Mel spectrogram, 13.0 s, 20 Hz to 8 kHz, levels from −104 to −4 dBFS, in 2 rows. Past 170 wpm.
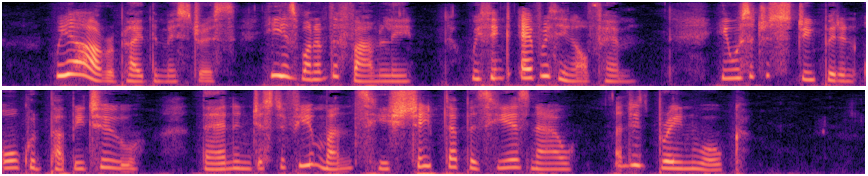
Yes: average, 195 wpm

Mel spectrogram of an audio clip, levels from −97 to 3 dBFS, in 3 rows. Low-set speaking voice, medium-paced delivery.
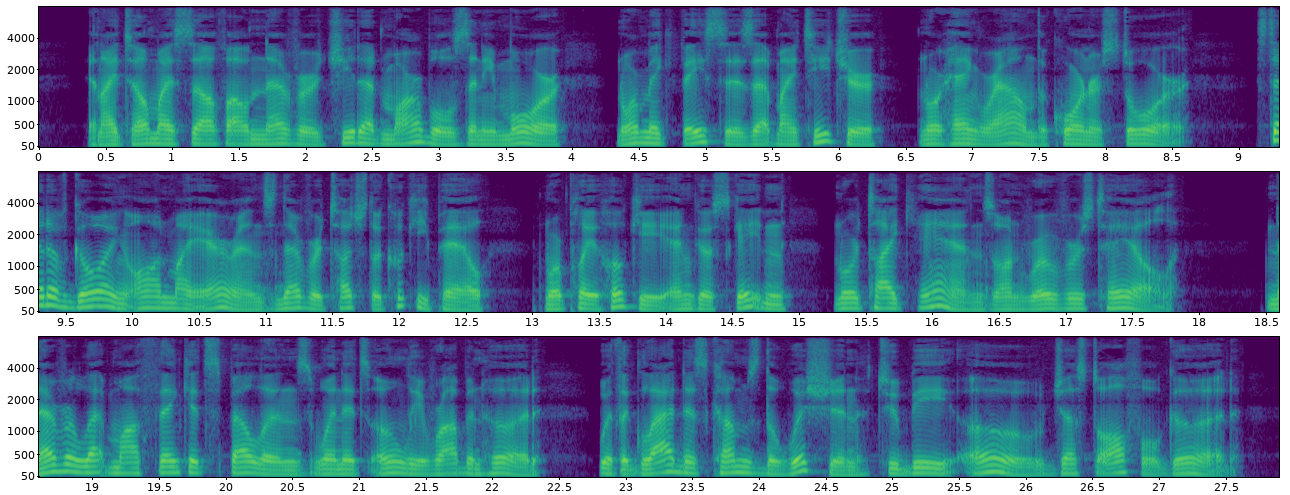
Yes: low, 100 Hz; average, 150 wpm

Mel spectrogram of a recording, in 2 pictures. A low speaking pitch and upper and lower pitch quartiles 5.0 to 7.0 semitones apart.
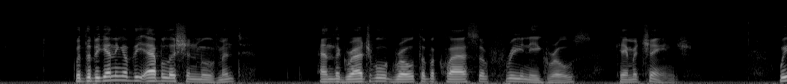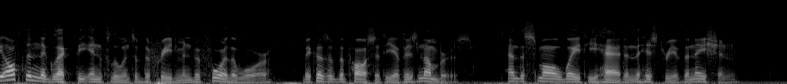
Yes: low, 120 Hz; wide, 5.5 semitones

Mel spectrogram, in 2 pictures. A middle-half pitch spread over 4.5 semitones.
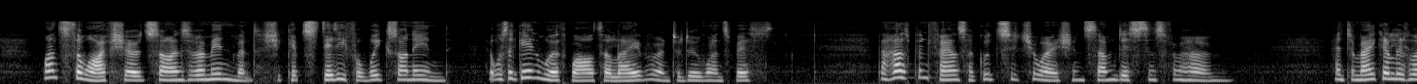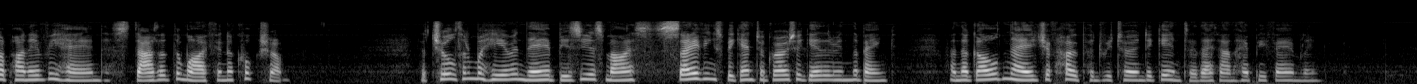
No: average, 3.0 semitones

